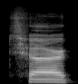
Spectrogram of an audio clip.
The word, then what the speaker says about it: Qatar: How to pronounce Q A T A R? Yes. This is, uh let's see. Uh Qatar Qatar Brits occasionally go Qatar.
